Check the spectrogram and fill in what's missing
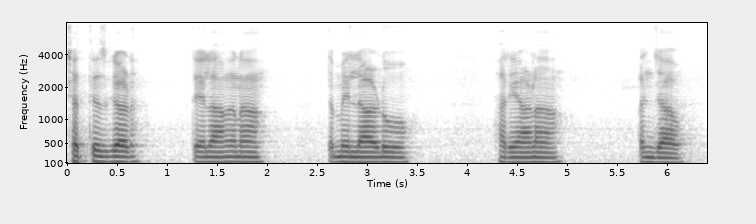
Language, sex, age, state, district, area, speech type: Hindi, male, 18-30, Rajasthan, Jaipur, urban, spontaneous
